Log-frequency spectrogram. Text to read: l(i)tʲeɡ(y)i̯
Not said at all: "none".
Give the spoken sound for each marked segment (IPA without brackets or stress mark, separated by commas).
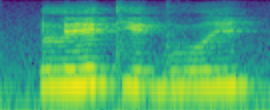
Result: e, u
